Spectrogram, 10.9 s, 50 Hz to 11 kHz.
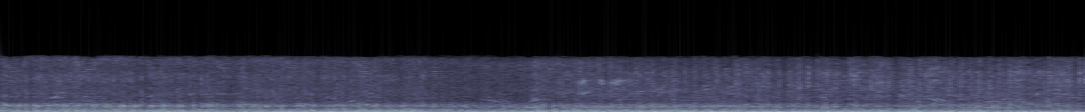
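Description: Car engines running at low speed as a hot-rod coupe and then an early-1970s Oldsmobile Cutlass drive slowly past, a steady low rumble.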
